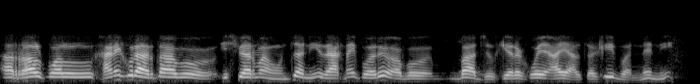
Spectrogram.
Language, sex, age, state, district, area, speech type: Nepali, male, 60+, West Bengal, Darjeeling, rural, conversation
